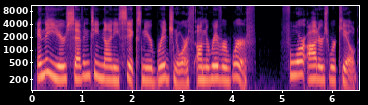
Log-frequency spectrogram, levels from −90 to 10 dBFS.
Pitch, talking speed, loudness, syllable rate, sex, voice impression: 210 Hz, 145 wpm, -16 LUFS, 5.2 syllables/s, female, feminine, adult-like, tensed, powerful, clear, intellectual, calm, reassuring, elegant, lively, slightly intense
